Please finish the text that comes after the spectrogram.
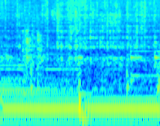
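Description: Carrots frying in about two tablespoons of oil in a pan over medium heat for a cauliflower and sweet potato soup, a steady close sizzle with stirring scrapes and a low hum throughout, no talking.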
